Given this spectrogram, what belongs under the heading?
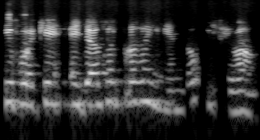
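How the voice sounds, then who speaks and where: A woman's voice: a little high, brisk. A woman giving a personal faith testimony as a guest, speaking earnestly and emotionally and repeating phrases for weight. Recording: tinny phone-line sound.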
